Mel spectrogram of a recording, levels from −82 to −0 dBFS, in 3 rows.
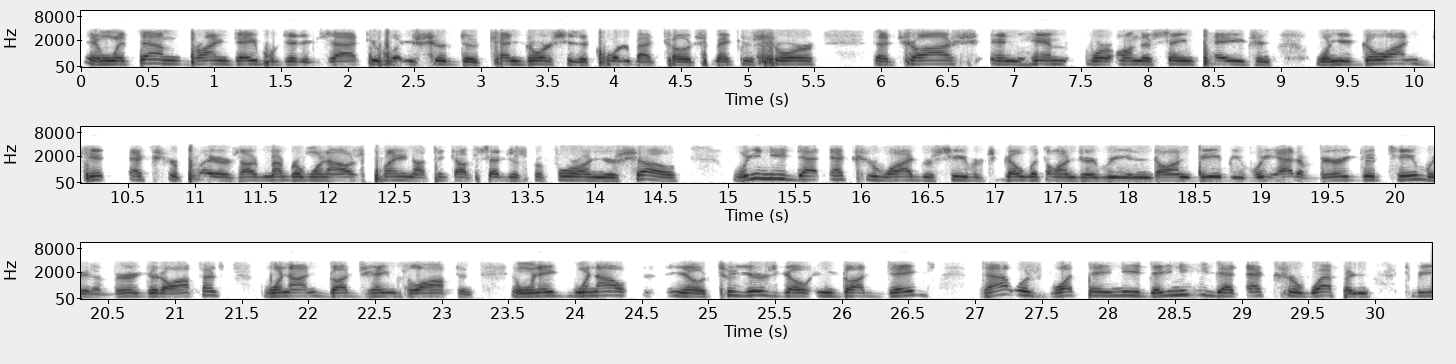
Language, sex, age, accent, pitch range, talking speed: English, male, 50-69, American, 150-175 Hz, 215 wpm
